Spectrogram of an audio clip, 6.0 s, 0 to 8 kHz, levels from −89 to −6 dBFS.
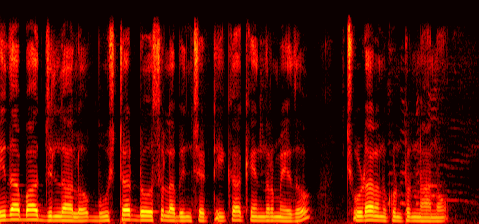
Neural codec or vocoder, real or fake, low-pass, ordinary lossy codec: none; real; 7.2 kHz; none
